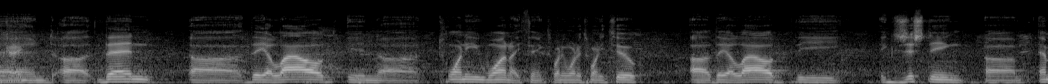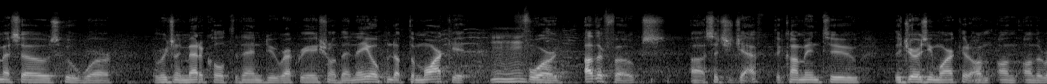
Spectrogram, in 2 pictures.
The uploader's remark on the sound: Recorded at MJBizCon 2023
